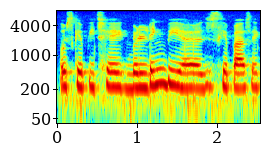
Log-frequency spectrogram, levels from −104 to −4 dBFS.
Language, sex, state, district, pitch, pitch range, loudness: Hindi, female, Bihar, West Champaran, 220 Hz, 215-230 Hz, -14 LUFS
